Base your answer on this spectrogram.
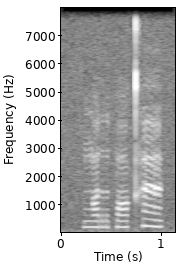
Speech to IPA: ŋɒrpɒ kʰɐ̃

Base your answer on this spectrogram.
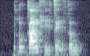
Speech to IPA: ɗu˧ka˧˥ŋ hi˨˩t̪e˨˩˨nkə˧w

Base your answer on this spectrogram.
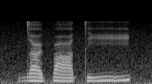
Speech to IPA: dˤypɑti

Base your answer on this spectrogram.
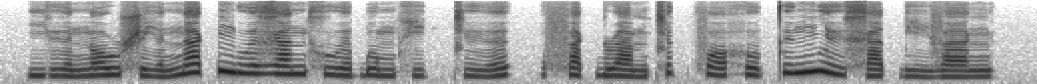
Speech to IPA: jɨ˨˩ə̯nɔ˧wʂi˨˩˨ə̯ na˦˥k̚ ŋu˧ə̯ɣa˧nxu˨˩ə̯ ɓo˨˩mxi˨˩k̚cɨ˨˩˦ə̯ | fa˨˩k̚ ɹa˨˩˨mcə˦˥k̚fɔ˨˩˦ho˨˩˦ t̪ɨ˧˥ŋ lɨ˨˩xa˨˩t̚ ɣi˨˩˨va˧ŋ

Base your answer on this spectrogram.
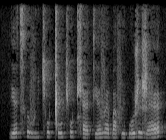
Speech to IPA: ɾʲæt͡sʰə vicʰo ǁocʰo t͡ɕʰæ kʲævæ ɓafeɓoʐe ʐæ

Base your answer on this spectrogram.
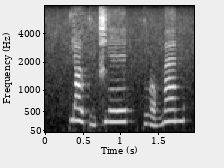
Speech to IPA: t̪jɑ˥˩ʊ̯t̪y˩nt͡ɕjɛ˥ | t̪wɔ̰˨˩ma˥n

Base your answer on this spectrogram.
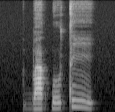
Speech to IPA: ba˨k͡pu˨˦ ti˦˨

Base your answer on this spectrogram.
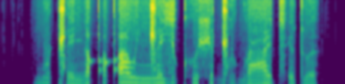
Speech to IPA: bo˦˨ǁe˨nʲe˧ qʼə˦qʼe˦wi˧ ŋ͡ǁe˧zʲə˦ kʷʰə˧ʃə˧ɡ͡ǁo˨ ɡʷə˧ʕɪ˦˨ t͡sʼɪ˨tʷə˨

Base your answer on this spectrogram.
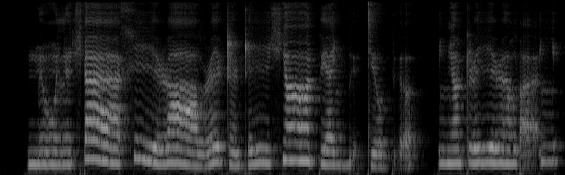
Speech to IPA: mʲõː˨lʲə̃˨ç ɽæː˦˨xiː˦˨ ɭaː˦˨lˠ ɭi˧ʈẽ˨ʈɾiː˧çãː˦ pʲæ˧ʎbʲə̰˧tʲo˨pʲə̰˧ | ʎã˧ʈɭiː˧ɭẽ˧lˠɽæ̰˦ʎ

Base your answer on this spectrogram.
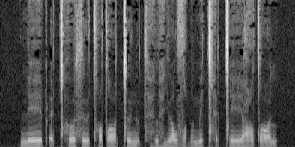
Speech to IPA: neː pʼɛ̰ǀʰosɯː tʰitˤeːǀɯnṵ tʰɛ̤lɛ̤jɯːl zˤibemeǀʰɛ̰ ǀeːʕɛ tˤul

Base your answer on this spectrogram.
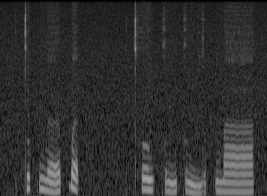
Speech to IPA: t̪ʊ˧k̚n̪œː˨˥p̚ɐ˨t̚ | t̪ʰo˧wkʊ˨˥ŋkʊ˨˩ŋ jʊ˧k̚maː˧

